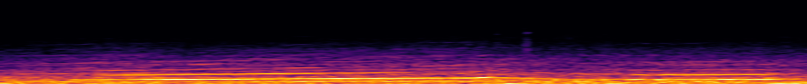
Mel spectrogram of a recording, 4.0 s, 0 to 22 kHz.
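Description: A 2021 Lotus Evora GT engine drones loudly and close, its pitch climbing steadily as it revs, then drops briefly with a gear change before pulling again.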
